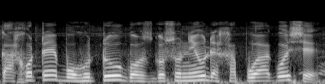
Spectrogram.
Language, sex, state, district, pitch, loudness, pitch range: Assamese, male, Assam, Sonitpur, 170 Hz, -12 LUFS, 155-195 Hz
